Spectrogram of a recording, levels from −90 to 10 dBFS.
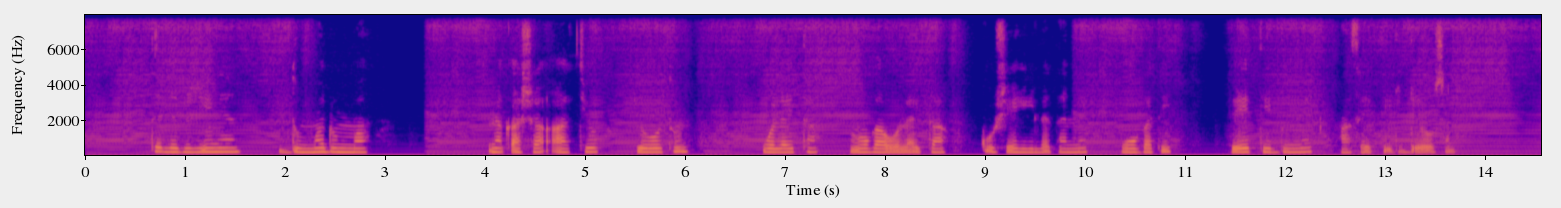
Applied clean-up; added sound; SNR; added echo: none; Tools; 14 dB; none.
